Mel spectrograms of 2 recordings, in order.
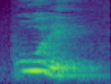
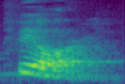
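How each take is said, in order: First: It is said as two syllables, 'poo-reh'. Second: It is said as one syllable, 'pyoor'. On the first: The speaker calls it wrong. "आपको ये rule जब पता नहीं था तब आप कैसे पढ़ते थे" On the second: The speaker calls it right. "इसको पढ़ना है प्योर"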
